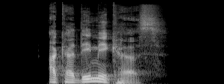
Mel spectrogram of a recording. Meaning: genitive of Akademiker
- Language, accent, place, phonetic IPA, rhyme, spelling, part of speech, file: German, Germany, Berlin, [akaˈdeːmɪkɐs], -eːmɪkɐs, Akademikers, noun, De-Akademikers.ogg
